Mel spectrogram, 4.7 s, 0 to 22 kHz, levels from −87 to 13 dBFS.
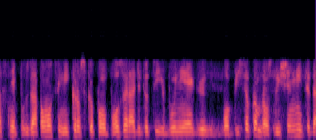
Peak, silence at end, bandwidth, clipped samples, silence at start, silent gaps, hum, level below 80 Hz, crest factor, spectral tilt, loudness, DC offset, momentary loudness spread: -4 dBFS; 0 s; 4 kHz; under 0.1%; 0 s; none; none; -66 dBFS; 16 dB; -8.5 dB/octave; -20 LUFS; under 0.1%; 5 LU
